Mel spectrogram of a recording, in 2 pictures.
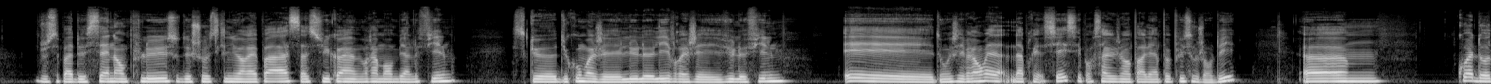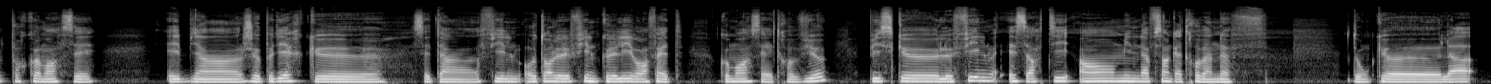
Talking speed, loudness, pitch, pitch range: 180 wpm, -12 LUFS, 130 Hz, 125-140 Hz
